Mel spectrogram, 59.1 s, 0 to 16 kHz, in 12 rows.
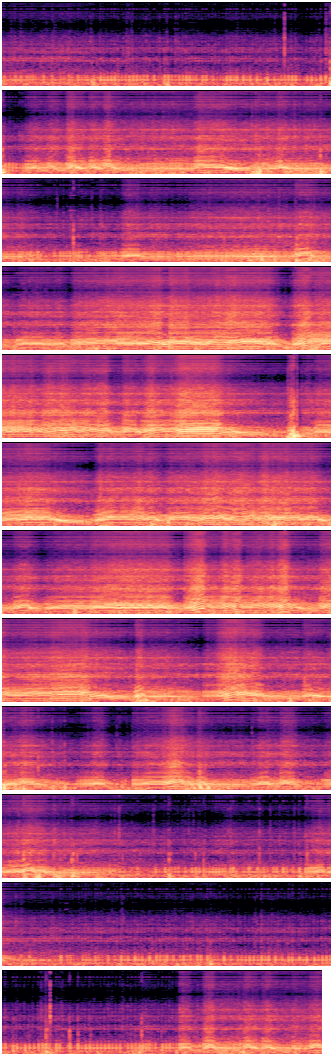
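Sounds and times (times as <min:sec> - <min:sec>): dirt bike engine revving: 0:04.7 - 0:47.0, 0:48.6 - 0:50.7, 0:56.0 - 0:59.0.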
